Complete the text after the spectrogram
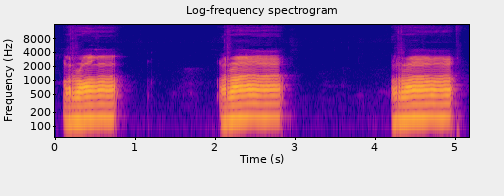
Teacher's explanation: را کی ادائیگی میں حقیقی تکرار پیدا نہ ہو. را را را، درمیانہ آواز، نہ نرم نہ سخت، توسط کی وجہ سے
